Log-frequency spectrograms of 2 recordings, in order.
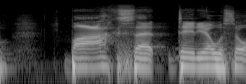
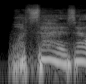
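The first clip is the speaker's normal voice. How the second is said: higher-pitched imitation of a wondering child; excited little girl; 8 semitones higher than usual. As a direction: mimic a six-year-old's eager question. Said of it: "She goes".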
